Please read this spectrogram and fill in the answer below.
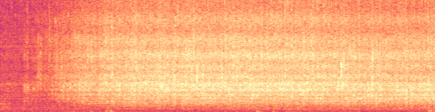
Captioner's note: audience applauding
